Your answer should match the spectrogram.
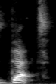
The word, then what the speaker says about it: debt: This word is debt.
